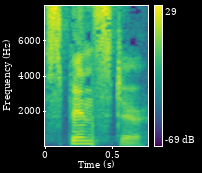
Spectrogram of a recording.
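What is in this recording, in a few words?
"spinster", American English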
